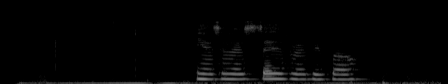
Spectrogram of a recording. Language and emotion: Russian, neutral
